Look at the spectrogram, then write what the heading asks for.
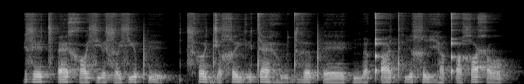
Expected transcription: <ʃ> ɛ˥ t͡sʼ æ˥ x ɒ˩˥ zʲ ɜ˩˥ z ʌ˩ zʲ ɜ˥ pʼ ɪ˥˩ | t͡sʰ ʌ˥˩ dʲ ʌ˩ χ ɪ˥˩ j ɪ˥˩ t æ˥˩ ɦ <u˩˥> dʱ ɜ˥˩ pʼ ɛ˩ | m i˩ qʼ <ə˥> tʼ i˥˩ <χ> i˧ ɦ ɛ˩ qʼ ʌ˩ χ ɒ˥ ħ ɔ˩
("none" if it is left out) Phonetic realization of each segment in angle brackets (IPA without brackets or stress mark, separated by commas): z, u˩˥, æ˥, χ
